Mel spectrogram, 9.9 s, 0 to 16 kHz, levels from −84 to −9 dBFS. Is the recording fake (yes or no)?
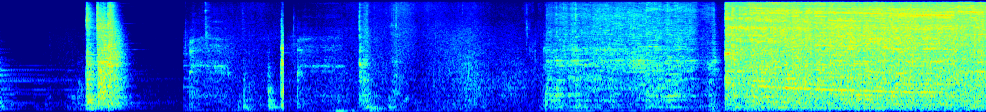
no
